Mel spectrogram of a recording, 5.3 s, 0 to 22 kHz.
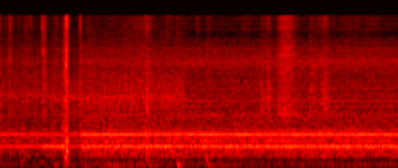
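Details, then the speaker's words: Vevor MIG-130 3-in-1 inverter welder after MIG welding at about 100 amps: a click, then the cooling fan keeps a steady mid-pitched hum long after the off switch, cooling itself before shutting down; normal fan run-on. "the nice thing is is you can hear I hit the off switch on that quite a while ago it thermally cooled itself down before finally shutting off so at least it's got that functionality"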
